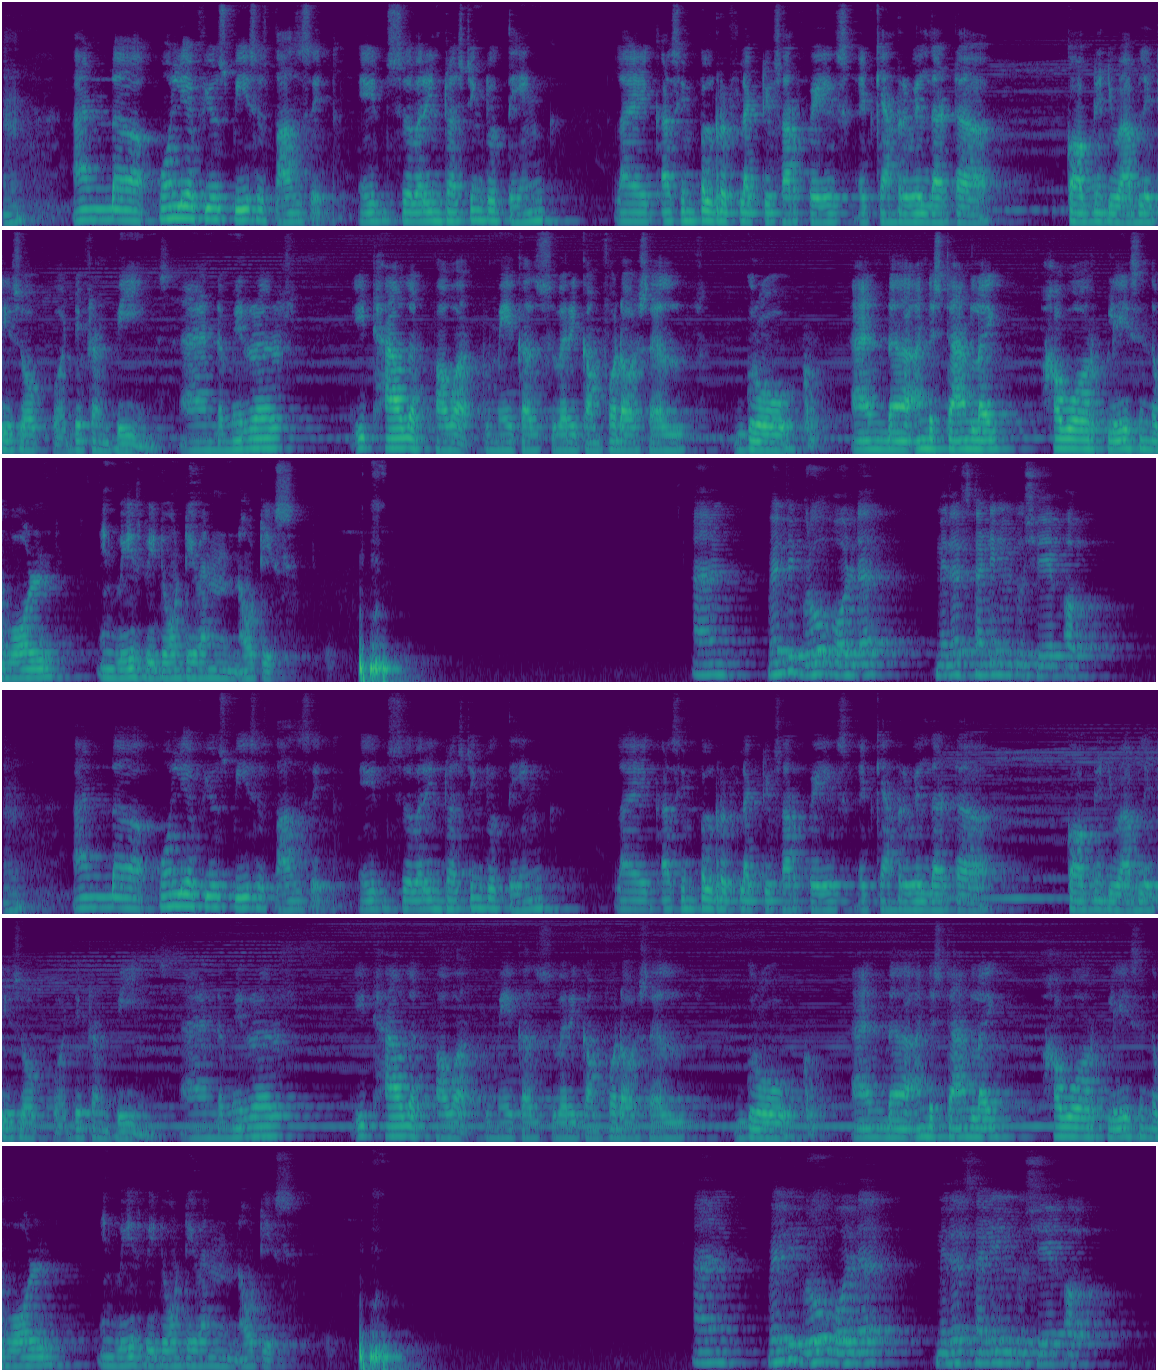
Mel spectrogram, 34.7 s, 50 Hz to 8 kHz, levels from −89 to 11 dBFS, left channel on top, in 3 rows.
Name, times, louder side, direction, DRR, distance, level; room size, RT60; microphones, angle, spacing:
voice 1, 0.0-5.5 6.1-9.9 10.7-14.5 15.0-18.4 18.9-19.8 20.0-21.6 22.0-23.7 24.1-26.0 26.7-27.0, left 5 dB, 40° left, 0.3 m, -33 dB
sound 1, 9.3-23.0, right 6 dB, 60° right, 3.5 m, -53 dB
voice 2, 30.0-30.4 30.8-31.8 32.4-33.8, equal, 90° left, 1.1 m, -37 dB
10.5 x 7.7 x 5.1 m
head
